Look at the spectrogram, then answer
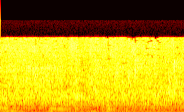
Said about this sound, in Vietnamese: Thì giờ chúng ta cho một tràng pháo tay thật to hoan nghênh chúng ta tu trì.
